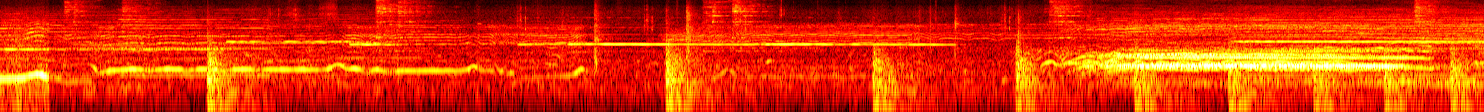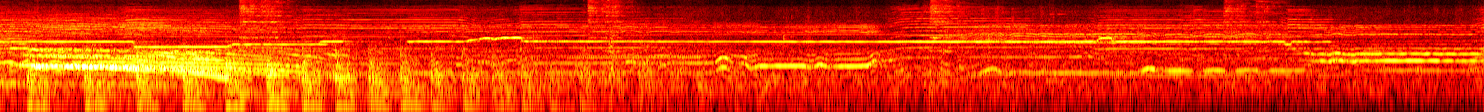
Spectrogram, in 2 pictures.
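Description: Traditional Japanese shrine music: wind instruments hold long tones that step and bend in pitch. Around the middle, a quick run of drum beats joins in under sliding, wavering pitches, and this is the loudest part.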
